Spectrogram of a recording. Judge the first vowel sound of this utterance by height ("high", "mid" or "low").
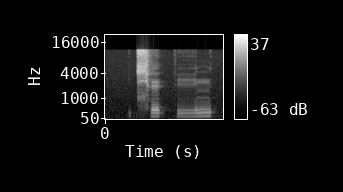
mid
